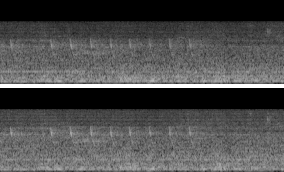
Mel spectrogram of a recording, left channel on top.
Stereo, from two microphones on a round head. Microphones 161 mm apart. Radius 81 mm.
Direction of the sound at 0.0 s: 25° right (ahead or behind).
